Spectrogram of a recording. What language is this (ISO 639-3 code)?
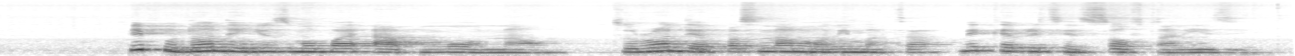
pcm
